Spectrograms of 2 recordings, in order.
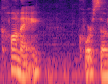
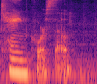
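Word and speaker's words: Cane Corso: con corso and yes it is pronounced con Corso not K Corso yep con corso and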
